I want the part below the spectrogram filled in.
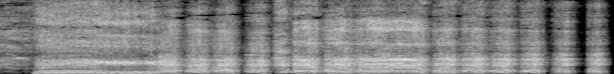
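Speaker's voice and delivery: long villainous cackle; evil laugh. Acted. Villain gloating over a new world, long evil laugh. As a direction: let a triumphant evil laugh roll on.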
